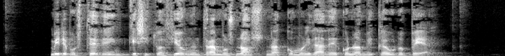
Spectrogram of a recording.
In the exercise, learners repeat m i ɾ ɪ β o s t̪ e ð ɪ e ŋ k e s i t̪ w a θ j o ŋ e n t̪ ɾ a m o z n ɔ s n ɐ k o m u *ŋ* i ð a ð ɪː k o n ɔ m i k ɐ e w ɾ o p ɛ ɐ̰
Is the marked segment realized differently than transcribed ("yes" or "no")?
yes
